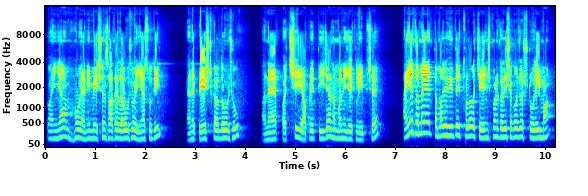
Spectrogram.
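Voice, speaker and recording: A man's voice: on the high side, brisk. A man with a Gujarati accent hosting a screen-share tutorial, explaining step by step and repeating phrases for emphasis. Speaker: tutorial host.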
